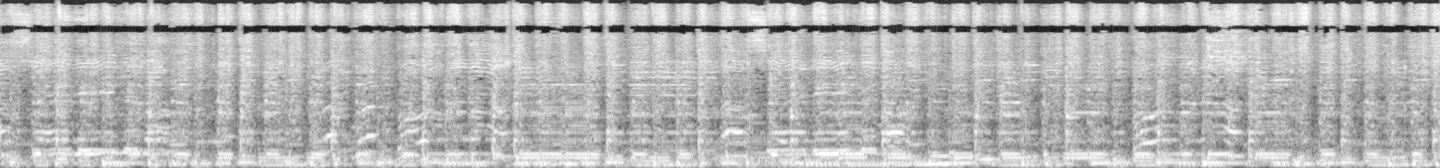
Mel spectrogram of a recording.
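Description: Live zydeco band playing an up-tempo number on accordion, electric guitar, bass guitar and drum kit, amplified through a PA.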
